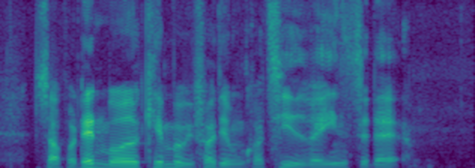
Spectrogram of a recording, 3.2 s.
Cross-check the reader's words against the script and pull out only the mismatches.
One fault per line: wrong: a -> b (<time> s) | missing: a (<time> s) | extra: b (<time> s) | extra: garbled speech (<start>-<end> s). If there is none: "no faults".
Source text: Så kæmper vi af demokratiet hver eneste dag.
extra: på den måde (0.4 s)
wrong: af -> for (1.3 s)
